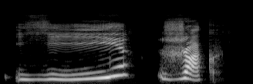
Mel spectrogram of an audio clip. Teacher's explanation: наступний склад Жак він наголошений наголошений голосний звук а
